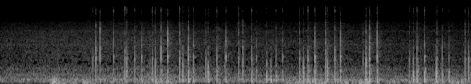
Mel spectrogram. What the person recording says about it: ASMR Tapping on a cardboard box that my cat is sitting in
